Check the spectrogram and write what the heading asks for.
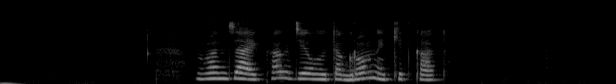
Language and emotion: Russian, neutral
